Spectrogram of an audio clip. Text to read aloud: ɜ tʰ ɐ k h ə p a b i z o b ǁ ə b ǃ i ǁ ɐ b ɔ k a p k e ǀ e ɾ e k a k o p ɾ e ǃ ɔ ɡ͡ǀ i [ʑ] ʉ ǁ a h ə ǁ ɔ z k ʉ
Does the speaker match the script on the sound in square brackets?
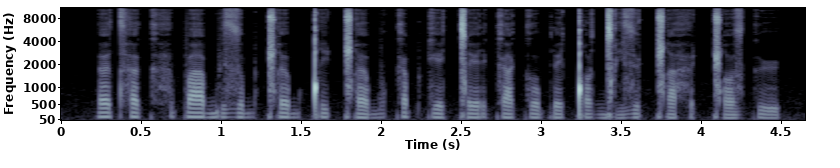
no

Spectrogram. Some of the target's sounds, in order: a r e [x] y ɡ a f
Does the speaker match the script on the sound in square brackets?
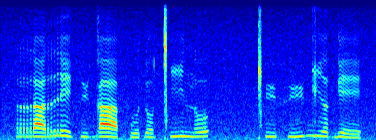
no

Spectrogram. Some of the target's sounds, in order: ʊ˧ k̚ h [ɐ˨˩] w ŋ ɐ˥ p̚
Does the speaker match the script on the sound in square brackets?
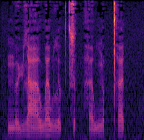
no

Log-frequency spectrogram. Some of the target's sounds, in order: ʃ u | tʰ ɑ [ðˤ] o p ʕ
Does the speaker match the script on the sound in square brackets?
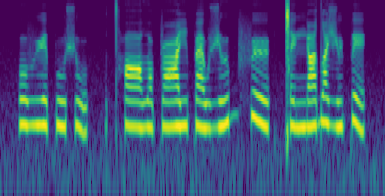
yes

